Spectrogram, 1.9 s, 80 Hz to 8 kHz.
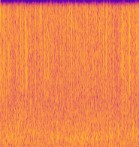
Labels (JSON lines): {"label": "biophony, rattle response", "recorder": "SoundTrap 500"}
